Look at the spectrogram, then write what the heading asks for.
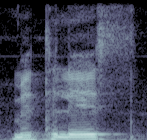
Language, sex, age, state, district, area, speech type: Hindi, male, 18-30, Madhya Pradesh, Bhopal, urban, spontaneous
